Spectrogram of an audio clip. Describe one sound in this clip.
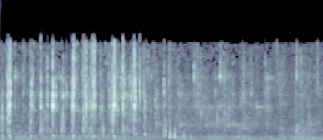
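Dice rattle and clatter onto a wooden board.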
